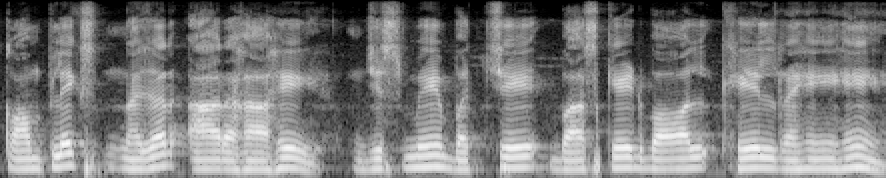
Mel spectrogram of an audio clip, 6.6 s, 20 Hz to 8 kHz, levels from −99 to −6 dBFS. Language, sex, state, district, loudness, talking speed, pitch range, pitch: Hindi, male, Madhya Pradesh, Dhar, -16 LUFS, 100 wpm, 115-135 Hz, 125 Hz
